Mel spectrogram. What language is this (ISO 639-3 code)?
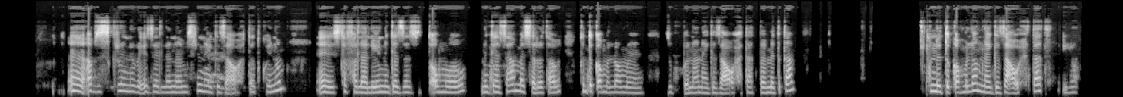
tir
